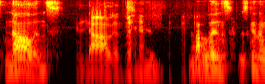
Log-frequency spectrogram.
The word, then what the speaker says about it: New Orleans: take the over Adam you guys are pronouncing it all wrong it's nollans and Island Mullins was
